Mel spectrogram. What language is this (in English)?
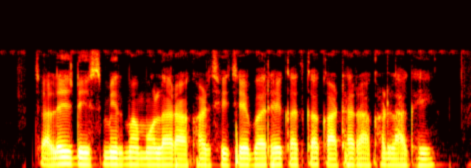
Chhattisgarhi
